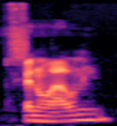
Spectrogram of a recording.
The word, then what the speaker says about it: phenylalanine: Phenylalanine.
